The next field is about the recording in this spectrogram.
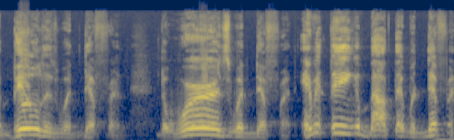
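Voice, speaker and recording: With an American accent, a man speaks at a fairly quick pace, his loudness rising and falling in big swings. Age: 60s. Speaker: pastor and council member. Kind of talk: casual chat. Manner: animated.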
